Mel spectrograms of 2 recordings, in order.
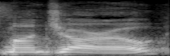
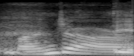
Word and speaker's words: Mounjaro: Yeah, it's Mounjaro. Mounjaro.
